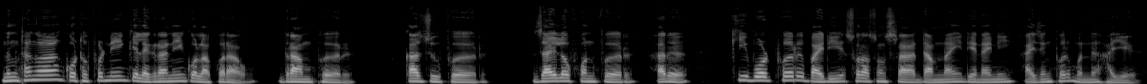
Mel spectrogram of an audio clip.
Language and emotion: Bodo, neutral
